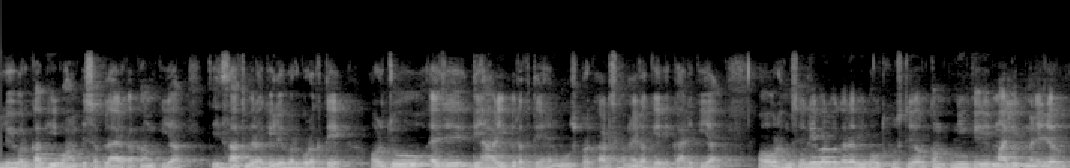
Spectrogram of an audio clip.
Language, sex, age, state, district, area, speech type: Hindi, male, 30-45, Bihar, Samastipur, rural, spontaneous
